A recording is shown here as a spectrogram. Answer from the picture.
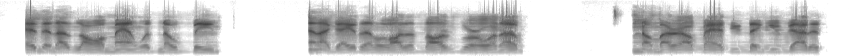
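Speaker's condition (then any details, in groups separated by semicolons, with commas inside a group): Laryngectomy, electrolarynx; larynx removed for smoking-related laryngeal cancer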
